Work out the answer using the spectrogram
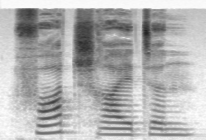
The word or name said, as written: fortschreiten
